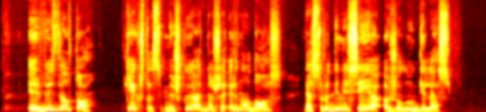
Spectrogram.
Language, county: Lithuanian, Kaunas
